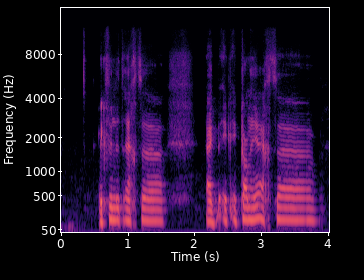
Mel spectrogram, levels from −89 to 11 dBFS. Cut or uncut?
uncut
